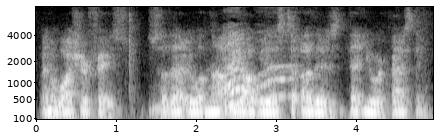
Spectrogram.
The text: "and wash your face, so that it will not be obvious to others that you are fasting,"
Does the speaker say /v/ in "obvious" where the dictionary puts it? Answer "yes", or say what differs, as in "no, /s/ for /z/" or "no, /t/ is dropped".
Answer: yes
